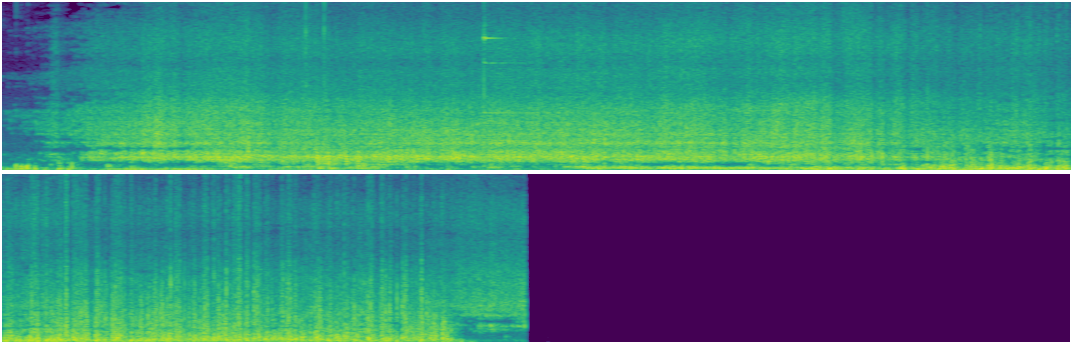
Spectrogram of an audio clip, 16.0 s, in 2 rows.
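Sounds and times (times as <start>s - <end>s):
rushing air: 0.0s - 12.0s
train wheels rumbling on rails: 0.4s - 12.0s.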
